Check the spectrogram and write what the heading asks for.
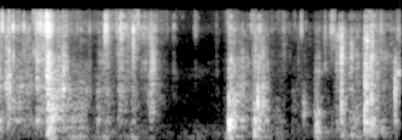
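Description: Sweet packaging being handled: plastic crinkling and tearing in short, uneven crackles.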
